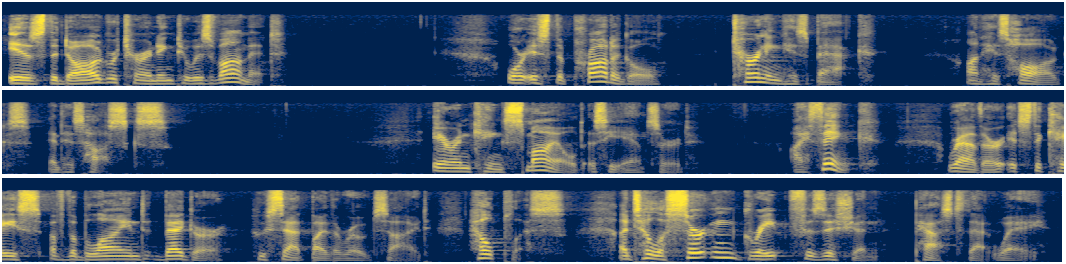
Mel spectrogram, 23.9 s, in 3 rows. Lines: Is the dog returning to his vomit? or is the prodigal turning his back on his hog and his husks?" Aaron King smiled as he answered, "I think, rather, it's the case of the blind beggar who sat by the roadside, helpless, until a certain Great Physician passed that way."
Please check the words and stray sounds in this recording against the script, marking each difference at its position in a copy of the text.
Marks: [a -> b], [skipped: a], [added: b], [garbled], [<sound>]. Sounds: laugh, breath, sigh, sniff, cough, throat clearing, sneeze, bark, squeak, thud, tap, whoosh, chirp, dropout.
Is the dog returning to his vomit? or is the prodigal turning his back on his [hog -> hogs] and his husks?" Aaron King smiled as he answered, "I think, rather, it's the case of the blind beggar who sat by the roadside, helpless, until a certain Great Physician passed that way."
